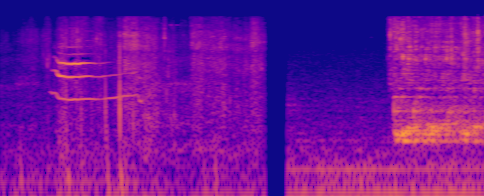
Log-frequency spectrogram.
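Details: Domestic cat giving a short meow, a clear tonal call held fairly level and lifting slightly at the end, followed after a cut by a loud rushing, water-like noise.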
